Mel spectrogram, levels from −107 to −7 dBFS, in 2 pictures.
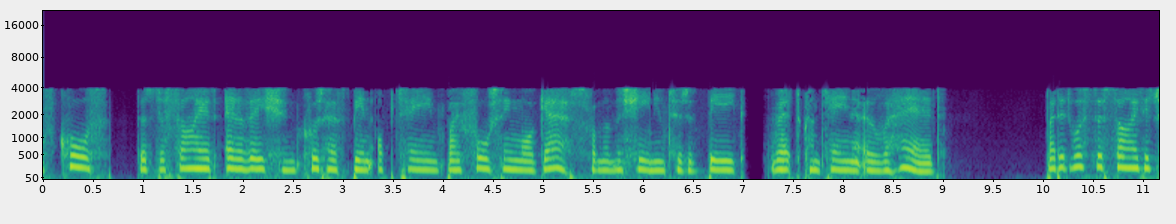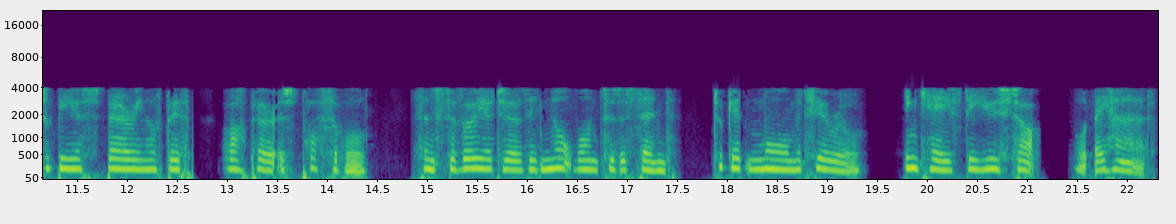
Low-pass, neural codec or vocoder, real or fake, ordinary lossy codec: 7.2 kHz; codec, 16 kHz, 4 kbps, X-Codec, HuBERT features, trained on balanced general audio; fake; AAC, 16 kbps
